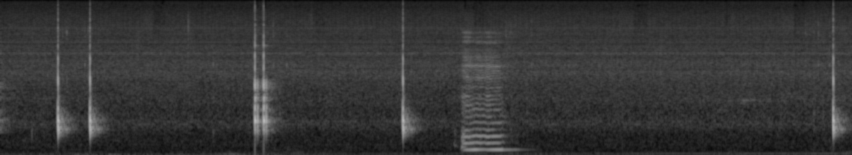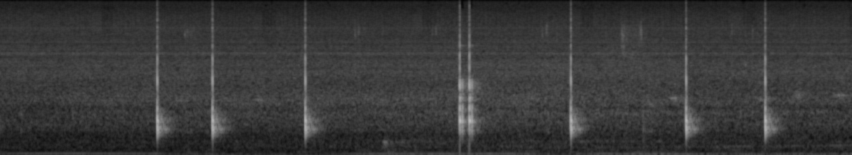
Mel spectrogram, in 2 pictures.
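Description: Short wooden clicks sound as chess moves are played.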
